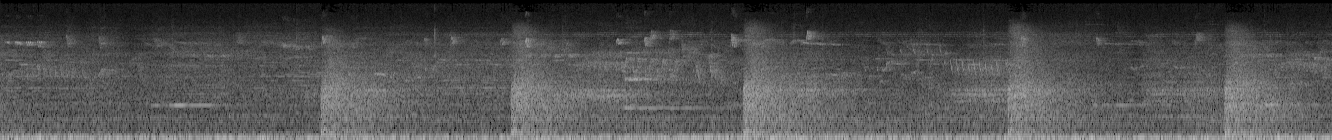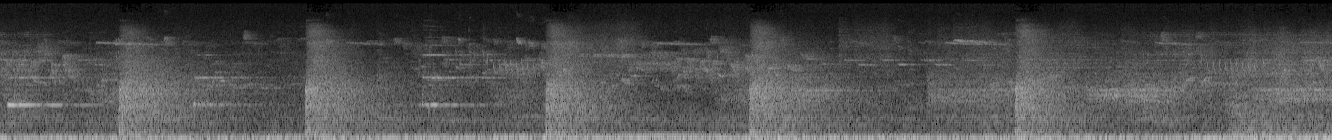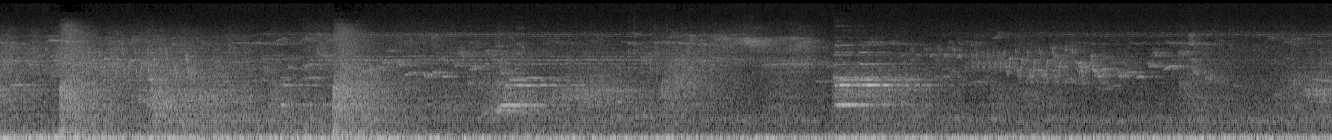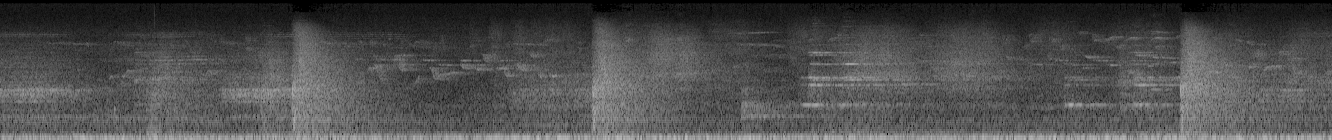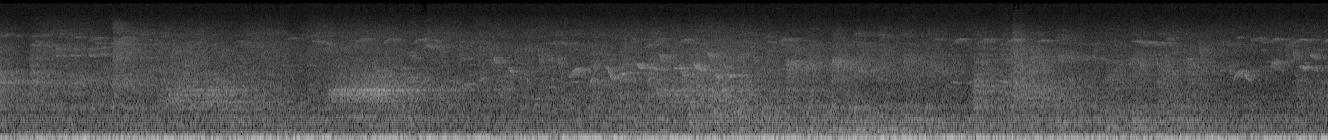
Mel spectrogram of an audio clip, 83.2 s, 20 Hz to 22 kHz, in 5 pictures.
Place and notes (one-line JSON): {"title": "Park Górnik, Siemianowice Śląskie - metal workshop / factory", "date": "2019-05-22 09:35:00", "description": "at the edge of park Górnik, sounds from a nearby factory or metal workshop\n(Sony PCM D50, DPA4060)", "latitude": "50.31", "longitude": "19.01", "altitude": "286", "timezone": "Europe/Warsaw"}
